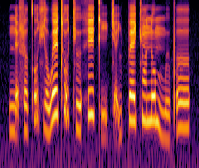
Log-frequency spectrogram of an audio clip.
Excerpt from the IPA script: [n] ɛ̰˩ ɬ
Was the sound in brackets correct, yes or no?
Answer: yes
